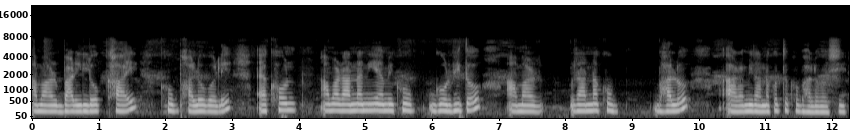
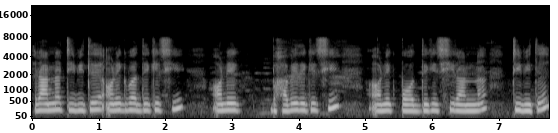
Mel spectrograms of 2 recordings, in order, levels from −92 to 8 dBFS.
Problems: background sounds at intervals, background conversations at intervals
